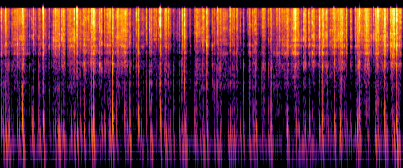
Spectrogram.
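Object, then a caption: Polystyrene foam cone. Long orange nails rapidly tap and scratch a tall, solid white polystyrene foam craft cone. The result is a dense stream of crisp, dry clicks and scratchy rasps that stop short with almost no ring.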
